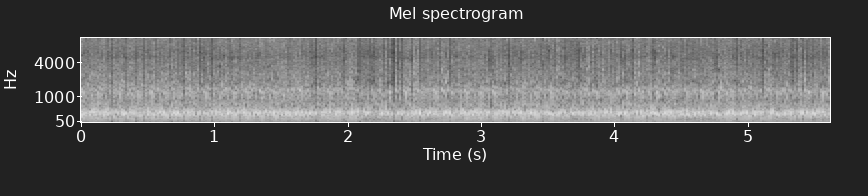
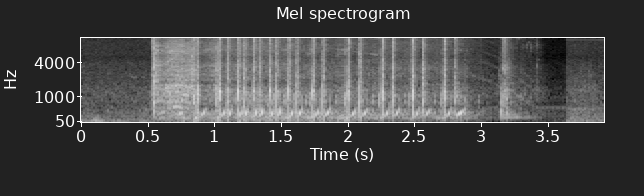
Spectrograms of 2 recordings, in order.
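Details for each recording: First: LS V8-swapped Jaguar XJ-S, no headers, open exhaust, after first start: very loud raw but even idle with no missing, quick throttle blip rises and settles cleanly; healthy. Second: LS-swapped Jaguar XJ-S first start attempt, no headers: starter cranks evenly about four beats a second but never catches; no fuel because the fuel pump relay was unplugged.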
